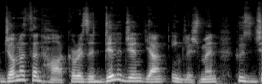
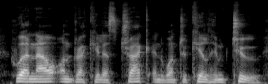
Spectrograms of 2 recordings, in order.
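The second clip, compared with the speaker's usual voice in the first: usual speaking voice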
